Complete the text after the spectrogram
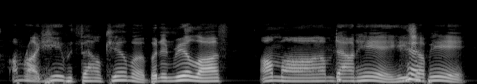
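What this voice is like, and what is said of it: Put-on Australian-sounding accent. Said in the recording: “I don't know why I gave him an accent. ... I don't think that Tom Cruise is Australian.”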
